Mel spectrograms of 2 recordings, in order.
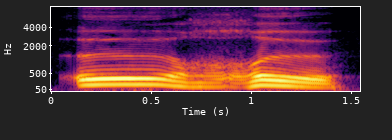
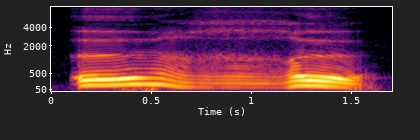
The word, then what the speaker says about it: heureux: deux fois heureux donc ne ne regardez pas le h ne regardait pas le x ne regardait pas le eu juste fermer les yeux visualiser c'est cette combinaison heureux heureux et après vous allez voir c'est assez facile à prononcer deuxième chose concernant ce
